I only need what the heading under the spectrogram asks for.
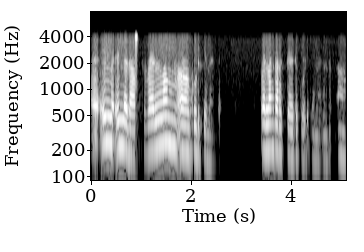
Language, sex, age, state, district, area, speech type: Malayalam, female, 18-30, Kerala, Wayanad, rural, conversation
